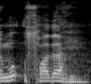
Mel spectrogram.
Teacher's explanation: مؤصدہ میں حمزہ ہے، اس کو موصدہ نہیں پڑھنا، واو کی آواز نہ نکلے بلکہ حمزہ ادا ہو، صاد کو پر کرنا ہے، اگر رکیں گے تو اس کو ہا پڑھیں گے مؤصدہ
